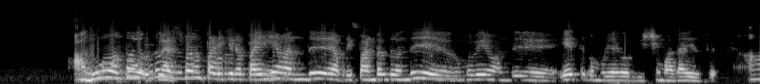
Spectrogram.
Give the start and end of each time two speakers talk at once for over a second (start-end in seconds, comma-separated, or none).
0.8-2.9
